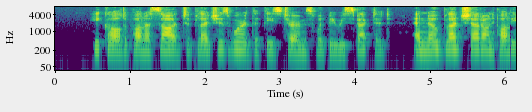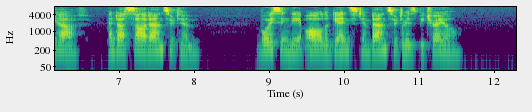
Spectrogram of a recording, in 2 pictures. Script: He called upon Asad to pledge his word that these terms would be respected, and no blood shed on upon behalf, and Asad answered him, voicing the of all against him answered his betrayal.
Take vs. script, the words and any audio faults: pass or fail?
pass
